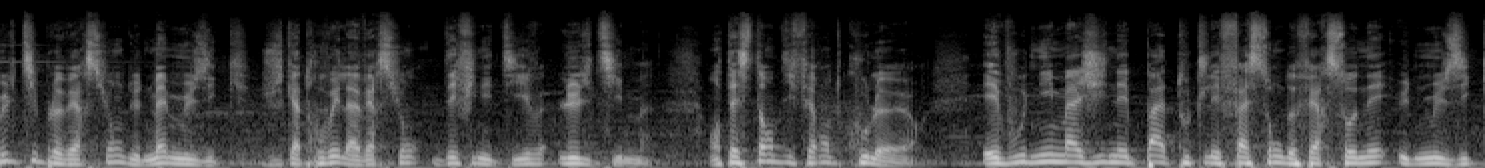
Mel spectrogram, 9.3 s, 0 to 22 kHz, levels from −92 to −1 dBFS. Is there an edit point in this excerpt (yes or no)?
no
